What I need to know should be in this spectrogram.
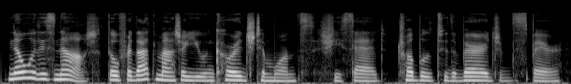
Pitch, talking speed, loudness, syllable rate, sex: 190 Hz, 210 wpm, -18 LUFS, 5.1 syllables/s, female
